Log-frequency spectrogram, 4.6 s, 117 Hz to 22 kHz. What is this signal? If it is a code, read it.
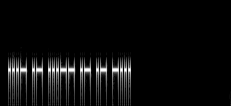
Morse code, heard as a keyed tone, about 30 wpm, 700 Hz. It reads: VA3AAB
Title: DXCC-100 Call Signs - 6 Characters - Repeated 3x - 30wpm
